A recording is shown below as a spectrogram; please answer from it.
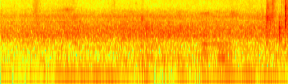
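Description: Steady low rumble of outdoor background noise, with faint voice sounds a couple of seconds in.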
